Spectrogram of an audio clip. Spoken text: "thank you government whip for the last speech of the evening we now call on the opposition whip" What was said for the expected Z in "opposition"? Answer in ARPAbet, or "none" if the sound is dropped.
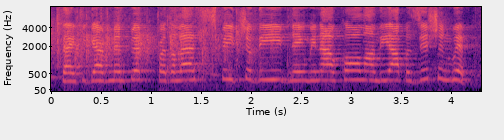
Z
